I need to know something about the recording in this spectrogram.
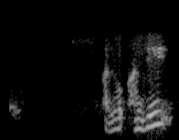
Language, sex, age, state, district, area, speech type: Hindi, male, 18-30, Madhya Pradesh, Ujjain, urban, conversation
